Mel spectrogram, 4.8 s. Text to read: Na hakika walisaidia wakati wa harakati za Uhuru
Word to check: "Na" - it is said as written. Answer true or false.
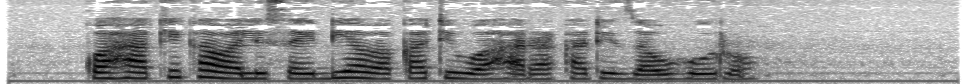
false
